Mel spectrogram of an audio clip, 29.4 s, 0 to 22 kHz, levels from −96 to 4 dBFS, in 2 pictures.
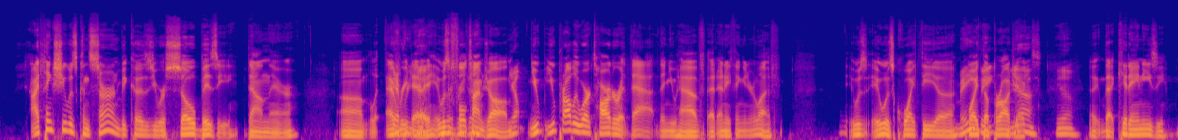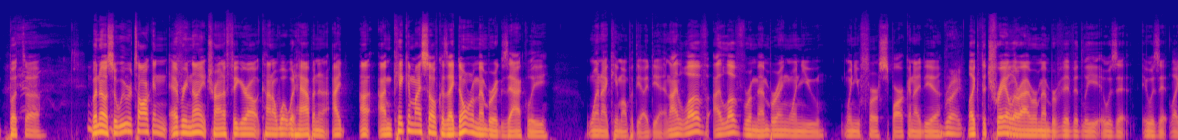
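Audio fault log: The speech signal stays continuous and even from the first moment to the last, with its level, timing and tone holding steady throughout.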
